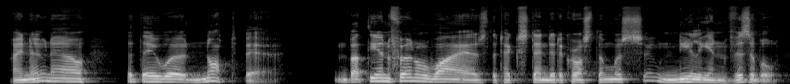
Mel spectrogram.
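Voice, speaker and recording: A man reading a first-person horror story aloud in a slow, measured, brooding way. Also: lowish voice. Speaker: audiobook narrator. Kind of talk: scripted horror story narration.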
